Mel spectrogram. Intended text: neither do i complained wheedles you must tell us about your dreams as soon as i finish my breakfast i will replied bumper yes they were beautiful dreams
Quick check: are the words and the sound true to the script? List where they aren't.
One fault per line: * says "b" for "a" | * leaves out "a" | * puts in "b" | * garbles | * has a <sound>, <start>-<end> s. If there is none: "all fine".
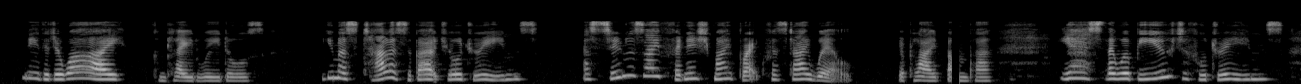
* has a dropout, 9.5-9.6 s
